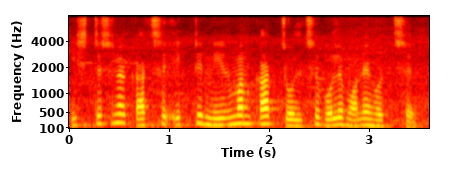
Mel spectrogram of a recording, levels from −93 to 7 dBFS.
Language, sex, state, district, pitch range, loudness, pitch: Bengali, male, West Bengal, Cooch Behar, 165-200 Hz, -21 LUFS, 175 Hz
